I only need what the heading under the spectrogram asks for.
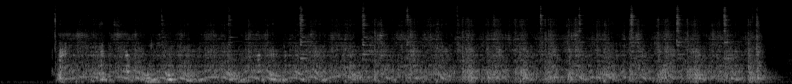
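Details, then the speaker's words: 1950s Chevy with 235 straight six, parked since 1989, with starting fluid and a stuck throttle: long steady starter cranking about four turns a second with no catch; cranks but won't start. "It's trying. Maybe it wants a little regular gasoline down in with it. It's grumpy. It's so close."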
